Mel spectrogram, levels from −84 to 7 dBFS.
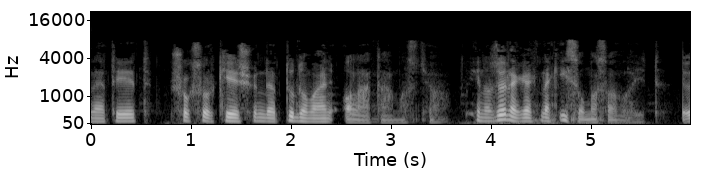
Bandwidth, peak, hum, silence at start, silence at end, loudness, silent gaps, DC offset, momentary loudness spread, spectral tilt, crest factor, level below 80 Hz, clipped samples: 8.2 kHz; -6 dBFS; none; 0 s; 0 s; -26 LUFS; none; under 0.1%; 20 LU; -6.5 dB/octave; 20 dB; -54 dBFS; under 0.1%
